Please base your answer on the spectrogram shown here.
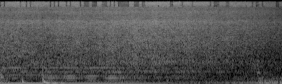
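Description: Onion and carrot softening in a hot pan give a steady, even sizzle with a constant hiss, close and moderately loud, joined early on by a couple of soft knocks.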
